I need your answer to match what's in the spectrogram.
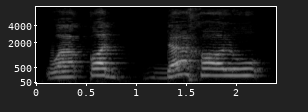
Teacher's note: Pertemuan dal dengan da berikutnya. Maka dal di situ tidak perlu dibaca qalqalah. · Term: idgham mutamatsilain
